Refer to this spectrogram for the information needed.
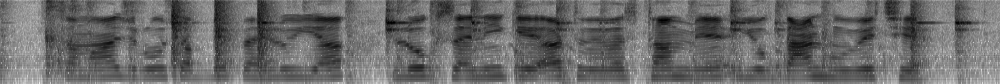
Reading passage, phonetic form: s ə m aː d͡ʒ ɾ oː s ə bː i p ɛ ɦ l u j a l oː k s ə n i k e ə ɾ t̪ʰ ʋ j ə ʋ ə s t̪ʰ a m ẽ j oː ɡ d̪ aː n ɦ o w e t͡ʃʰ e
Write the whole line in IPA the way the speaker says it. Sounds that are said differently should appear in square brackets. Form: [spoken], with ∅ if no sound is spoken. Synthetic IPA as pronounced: s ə m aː d͡ʒ ɾ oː s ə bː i p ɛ ɦ l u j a l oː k s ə n i k e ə ɾ t̪ʰ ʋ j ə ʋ ə s t̪ʰ a m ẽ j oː ɡ d̪ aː n ɦ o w e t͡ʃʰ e

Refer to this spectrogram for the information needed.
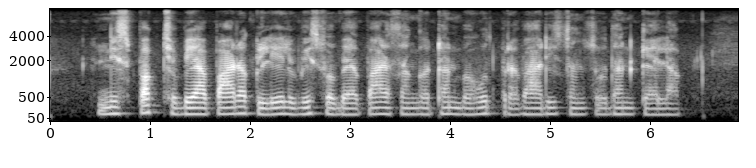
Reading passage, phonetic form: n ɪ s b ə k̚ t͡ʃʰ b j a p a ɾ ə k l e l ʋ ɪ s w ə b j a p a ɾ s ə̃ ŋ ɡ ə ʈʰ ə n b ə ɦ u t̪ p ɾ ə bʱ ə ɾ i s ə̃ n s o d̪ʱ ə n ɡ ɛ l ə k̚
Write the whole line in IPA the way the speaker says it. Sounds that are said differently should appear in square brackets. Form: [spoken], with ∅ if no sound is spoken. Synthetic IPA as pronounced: n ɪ s [p] ə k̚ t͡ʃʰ b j a p a ɾ ə k l e l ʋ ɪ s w ə b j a p a ɾ s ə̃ ŋ ɡ ə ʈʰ ə n b ə ɦ u t̪ p ɾ ə bʱ [a] ɾ i s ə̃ n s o d̪ʱ ə n [k] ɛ l ə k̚

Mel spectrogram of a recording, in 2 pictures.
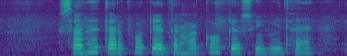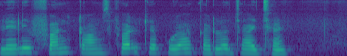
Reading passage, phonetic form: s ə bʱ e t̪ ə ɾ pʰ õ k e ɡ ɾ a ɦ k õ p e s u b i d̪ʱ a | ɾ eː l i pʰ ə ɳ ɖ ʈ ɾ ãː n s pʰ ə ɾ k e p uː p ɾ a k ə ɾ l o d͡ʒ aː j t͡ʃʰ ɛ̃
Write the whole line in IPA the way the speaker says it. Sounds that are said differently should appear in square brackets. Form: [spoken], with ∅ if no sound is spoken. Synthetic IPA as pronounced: s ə bʱ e t̪ ə ɾ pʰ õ k e ɡ ɾ a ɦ k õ [k] e s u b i d̪ʱ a | [l] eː l i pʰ ə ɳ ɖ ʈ ɾ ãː n s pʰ ə ɾ k e p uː [∅] ɾ a k ə ɾ l o d͡ʒ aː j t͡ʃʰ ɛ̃

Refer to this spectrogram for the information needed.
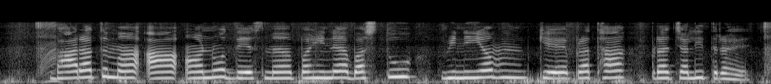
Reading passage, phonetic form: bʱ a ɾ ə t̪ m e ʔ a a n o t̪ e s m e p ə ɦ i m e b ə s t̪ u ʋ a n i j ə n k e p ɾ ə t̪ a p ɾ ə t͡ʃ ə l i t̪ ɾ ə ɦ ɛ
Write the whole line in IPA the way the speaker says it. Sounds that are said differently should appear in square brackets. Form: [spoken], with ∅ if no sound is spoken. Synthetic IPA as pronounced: bʱ a ɾ ə t̪ m e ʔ a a n o [d̪] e s m e p ə ɦ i [n] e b ə s t̪ u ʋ [i] n i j ə [m] k e p ɾ ə [t̪ʰ] a p ɾ ə t͡ʃ ə l i t̪ ɾ ə ɦ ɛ

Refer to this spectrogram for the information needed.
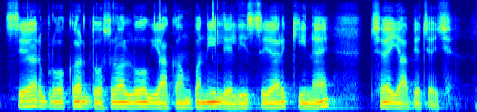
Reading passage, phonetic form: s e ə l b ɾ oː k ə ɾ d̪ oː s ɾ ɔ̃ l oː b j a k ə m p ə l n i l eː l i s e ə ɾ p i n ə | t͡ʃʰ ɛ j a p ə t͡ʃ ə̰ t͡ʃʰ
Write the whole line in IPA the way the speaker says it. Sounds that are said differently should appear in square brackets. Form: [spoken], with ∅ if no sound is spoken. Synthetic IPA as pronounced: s e ə [ɾ] b ɾ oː k ə ɾ d̪ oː s ɾ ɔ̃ l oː [ɡ] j a k ə m p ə [∅] n i l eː l i s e ə ɾ [k] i n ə | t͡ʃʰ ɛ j a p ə t͡ʃ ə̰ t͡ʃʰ

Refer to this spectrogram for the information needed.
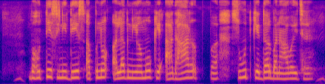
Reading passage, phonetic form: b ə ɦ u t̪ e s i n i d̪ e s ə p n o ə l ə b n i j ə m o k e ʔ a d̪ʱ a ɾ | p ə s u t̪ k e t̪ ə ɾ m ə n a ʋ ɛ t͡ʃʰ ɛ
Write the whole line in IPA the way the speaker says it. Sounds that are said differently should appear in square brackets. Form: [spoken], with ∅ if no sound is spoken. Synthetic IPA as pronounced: b ə ɦ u t̪ e s i n i d̪ e s ə p n o ə l ə [ɡ] n i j ə m o k e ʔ a d̪ʱ a ɾ | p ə s u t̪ k e [d̪] ə ɾ [b] ə n a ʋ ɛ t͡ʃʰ ɛ

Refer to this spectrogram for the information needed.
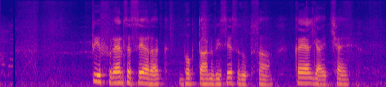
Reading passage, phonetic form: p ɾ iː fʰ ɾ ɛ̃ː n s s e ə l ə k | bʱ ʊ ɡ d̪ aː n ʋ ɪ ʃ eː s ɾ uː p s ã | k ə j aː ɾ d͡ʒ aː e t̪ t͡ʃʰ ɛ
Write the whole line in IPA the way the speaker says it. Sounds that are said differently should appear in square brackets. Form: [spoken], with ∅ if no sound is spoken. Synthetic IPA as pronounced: p ɾ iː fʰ ɾ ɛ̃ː n s s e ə [ɾ] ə k | bʱ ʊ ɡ [t̪] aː n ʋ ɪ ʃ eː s ɾ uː p s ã | k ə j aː [l] d͡ʒ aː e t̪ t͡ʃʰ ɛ

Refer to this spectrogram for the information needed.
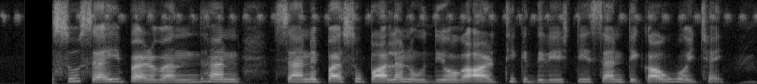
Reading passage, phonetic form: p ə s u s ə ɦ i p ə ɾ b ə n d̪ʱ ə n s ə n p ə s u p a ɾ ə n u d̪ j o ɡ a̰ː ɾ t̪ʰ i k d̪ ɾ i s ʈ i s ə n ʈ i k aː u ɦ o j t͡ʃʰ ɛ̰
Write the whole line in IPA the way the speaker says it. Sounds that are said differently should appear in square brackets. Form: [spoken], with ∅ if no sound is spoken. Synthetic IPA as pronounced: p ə s u s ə ɦ i p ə ɾ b ə n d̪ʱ ə n s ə n p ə s u p a [l] ə n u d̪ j o ɡ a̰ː ɾ t̪ʰ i k d̪ ɾ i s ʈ i s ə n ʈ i k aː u ɦ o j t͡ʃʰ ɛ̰

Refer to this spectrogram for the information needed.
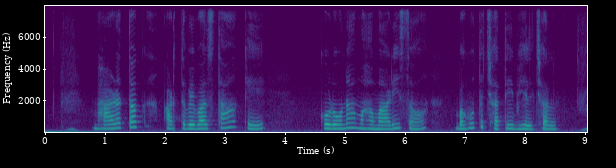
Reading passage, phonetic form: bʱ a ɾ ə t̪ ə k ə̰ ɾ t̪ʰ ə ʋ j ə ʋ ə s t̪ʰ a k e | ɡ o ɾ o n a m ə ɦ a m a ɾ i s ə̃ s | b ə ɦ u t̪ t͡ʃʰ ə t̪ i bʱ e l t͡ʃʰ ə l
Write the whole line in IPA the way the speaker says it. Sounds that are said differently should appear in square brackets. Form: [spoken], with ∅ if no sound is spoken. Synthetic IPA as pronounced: bʱ a ɾ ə t̪ ə k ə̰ ɾ t̪ʰ ə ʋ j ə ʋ ə s t̪ʰ a k e | [k] o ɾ o n a m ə ɦ a m a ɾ i s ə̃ [∅] | b ə ɦ u t̪ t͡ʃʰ ə t̪ i bʱ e l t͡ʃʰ ə l

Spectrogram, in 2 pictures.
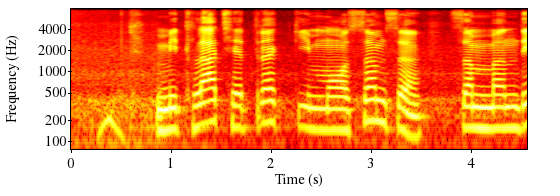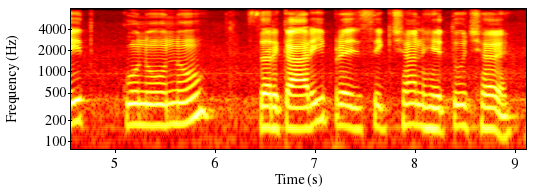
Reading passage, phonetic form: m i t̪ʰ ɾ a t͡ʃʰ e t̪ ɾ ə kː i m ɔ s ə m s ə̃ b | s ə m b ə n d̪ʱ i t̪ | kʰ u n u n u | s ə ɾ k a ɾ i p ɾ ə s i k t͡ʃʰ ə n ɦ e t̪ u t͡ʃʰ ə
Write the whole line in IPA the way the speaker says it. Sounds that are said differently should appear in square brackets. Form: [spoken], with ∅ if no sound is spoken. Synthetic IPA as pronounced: m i t̪ʰ [l] a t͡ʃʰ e t̪ ɾ ə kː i m ɔ s ə m s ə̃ [∅] | s ə m b ə n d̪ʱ i t̪ | [k] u n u n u | s ə ɾ k a ɾ i p ɾ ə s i k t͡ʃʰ ə n ɦ e t̪ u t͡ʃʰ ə

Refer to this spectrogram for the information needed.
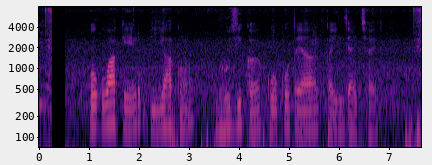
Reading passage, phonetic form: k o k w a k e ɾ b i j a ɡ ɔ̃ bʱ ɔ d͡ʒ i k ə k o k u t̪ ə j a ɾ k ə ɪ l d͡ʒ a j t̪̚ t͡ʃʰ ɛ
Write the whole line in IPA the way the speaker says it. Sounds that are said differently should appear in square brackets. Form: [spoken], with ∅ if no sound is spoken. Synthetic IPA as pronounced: k o k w a k e ɾ b i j a [k] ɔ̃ bʱ [u] d͡ʒ i k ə k o k [o] t̪ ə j a ɾ k ə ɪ l d͡ʒ a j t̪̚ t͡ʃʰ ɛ

